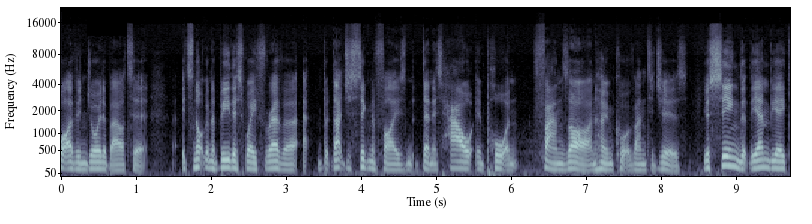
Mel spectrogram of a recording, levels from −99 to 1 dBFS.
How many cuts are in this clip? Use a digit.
1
